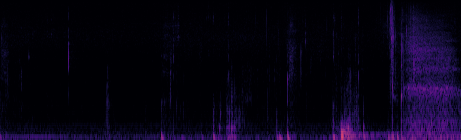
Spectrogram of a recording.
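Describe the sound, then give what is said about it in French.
Someone takes a sip of beer, with soft wet mouth clicks and gulps spaced over a few seconds, then a breathy, hissing exhale at the end. No one speaks. “On va prendre une gorgée d'ailleurs.”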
